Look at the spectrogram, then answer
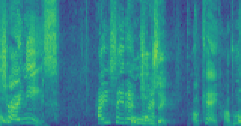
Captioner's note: speaking Chinese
